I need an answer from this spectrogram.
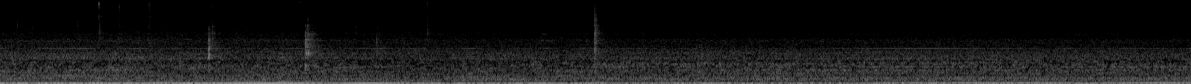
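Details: Constant low electrical hum and room noise, broken by a few faint ticks and clicks, with no animal sound.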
